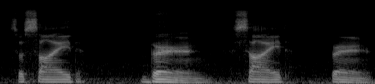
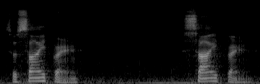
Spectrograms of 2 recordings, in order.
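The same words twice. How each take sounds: First: "side" and "burn" split apart, SIDE stressed; teacher splitting "side burn" slowly; syllable by syllable. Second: "sideburn" joined as one word, SIDE-burn; "sideburn" said whole, first syllable stressed; run together. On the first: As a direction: break "side burn" into two beats. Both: Shown as a demonstration. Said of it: "the stress is on the first syllable".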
